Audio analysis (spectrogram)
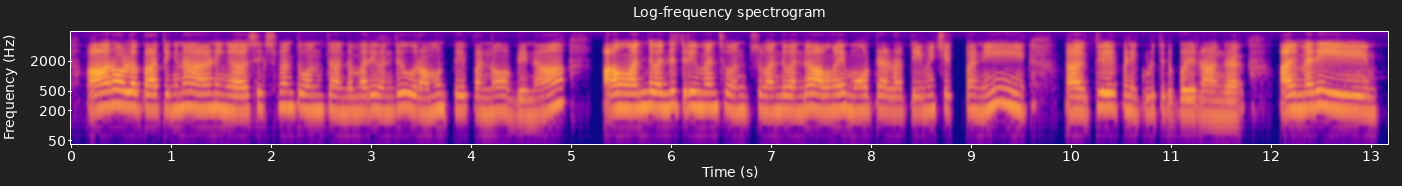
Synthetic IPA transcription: aːɾoːlɐpaːɾt̪iːŋɡɐnːaːniːŋɡɐsɪksmɐnt̪ɔnt̪ɐnd̪ɐmaːd̪ɾiʋɐnd̪ɯɔɾɯɐmʊn̚peːpɐɳːʊ̃ɐpːɐɽɪnːaː | ʔɐ̰ʋɐŋɡɐʋɐnd̪ɯʋɐnd̪ɯt̪ɪɾiːmɐnsɔnsʋɐnd̪ɯʋɐnd̪ɯɐʋɐŋɡɐɭeːmoːʈːɾɛlːaːt̪ɐjɐmeːt͡ʃɛk̚pɐɳːi | kɪlijɐɾpɐɳːikʊɽɯt̪ːɯʈːɯpoːjɪɾːaːŋɡɐ | ʔɐðɯmaːd̪ɾi

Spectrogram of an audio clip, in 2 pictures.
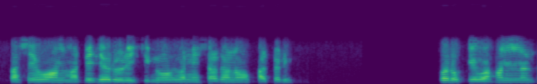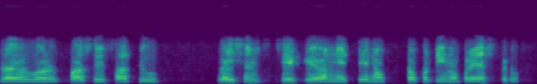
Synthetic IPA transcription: paseʋaɦənmaʈed͡ʒəɾuɾit͡ʃinoənesad̪ʱaɾɳ̃okʰat̪ɾi | kəɾokeʋaɦənːaɖɾajʋəɾʋəɾpasesat̪u | lajsənst͡ʃʰekeənet̪enoʈɔkəʈinopɾəjaskəɾo

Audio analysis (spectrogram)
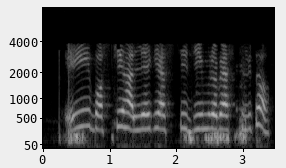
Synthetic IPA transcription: ejbɔst͡ʃiɦaljakiast͡ʃid͡ʑimɾɔbeast̪ʰilit̪ɔ

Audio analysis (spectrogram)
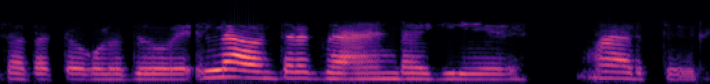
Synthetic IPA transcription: saːt̪ɐʈːɐɡɐɭud̪uɛlːaɐnt̪ʰɐɾɐɡɾaːɳɖaːɡi | maːɽut̪ːiʋiɾi

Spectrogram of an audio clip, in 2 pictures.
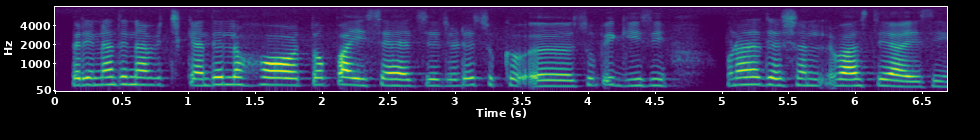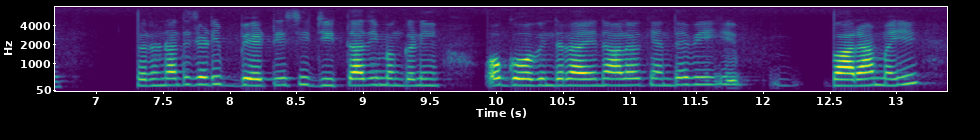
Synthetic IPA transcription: pʰɪɾɪnãːd̪ɪnãːʋɪt͡ʃkɛ̃ːnd̪eːləɦɔːɾt̪õːpaːiːsɛːɦəd͡ʒd͡ʒeːɽeːsʊkʰsʊpiːɡiːsiː | ʊnãːd̪eːd̪əɾʃənʋaːst̪eːaːeːsiː | pʰɪɾʊnãːd̪iːd͡ʒeːɽiːbeːʈiːsiːd͡ʒiːt̪aːd̪iːməŋɡɳiːoːɡoːʋɪ̃nd̪əɾaːeːnaːlkɛ̃ːnd̪eːʋiː | baːɾãːməiː

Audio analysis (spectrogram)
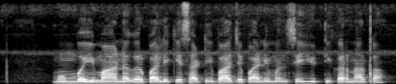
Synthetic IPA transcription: mumbəiməɦanəɡəɾpalikesaʈiːbʱad͡ʒəpañimənsejut̪ːikəɾɳaɾka

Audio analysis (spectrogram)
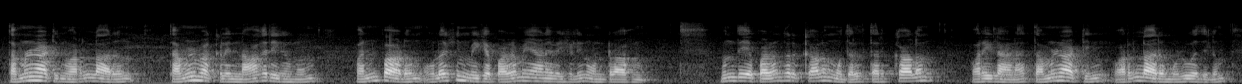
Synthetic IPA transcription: t̪ɐmɪɻnaːʈːɪnʋɐɾɐlaːɾɯm | t̪ɐmɪɻmɐkːɐɭɪnnaːɣɐɾɪɣɐmɯm | pɐnpaːɽɯmʊ̰lɐɣɪnmɪɣɐpɐɻɐmɐjaːnɐʋɐɪɣɐɭɪnɔndraːɣɯm | mʊnd̪ɐjɐpɐɻɐŋɡɐɾkaːlɐmːʊðɐlt̪ɐrkaːlɐm | ʋɐɾɐjɪlaːnɐt̪ɐmɪɻnaːʈːɪnʋɐ̰ɾɐlaːɾɯmʊɻɯʋɐðɪlɯm

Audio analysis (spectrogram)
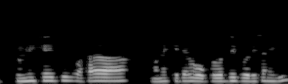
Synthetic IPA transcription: tumiketʊkɔtʰa | manɛketiabupɔlobd̪ʱikoɹisanek̬i

